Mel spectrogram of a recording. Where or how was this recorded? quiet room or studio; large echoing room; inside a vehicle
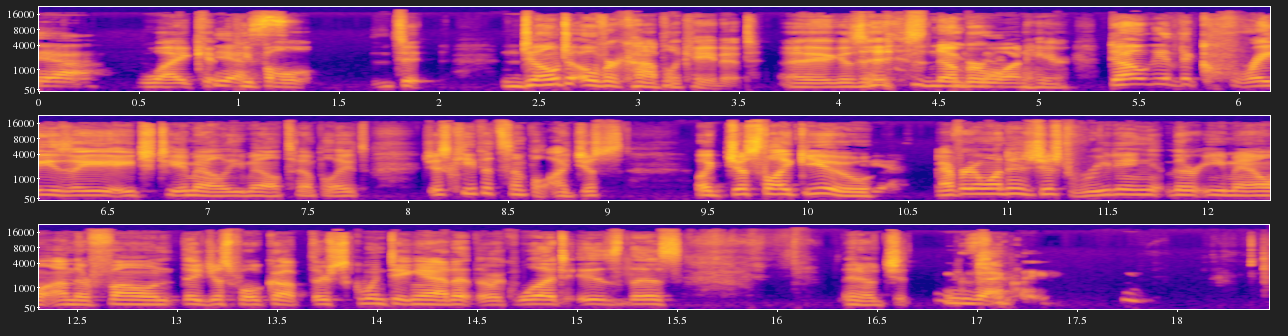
quiet room or studio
